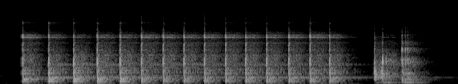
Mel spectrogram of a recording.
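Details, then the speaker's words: Hammering out small hydroforming ripples in the brass of a resonator guitar on a dolly: about fourteen crisp, evenly spaced ringing taps, roughly four a second; the bright tapping means the metal sits dead flat on the dolly. "When you hear that bright tapping sound like this, and like that sound means you're dead flat on the on that thing."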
